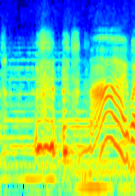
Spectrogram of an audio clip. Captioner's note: barely-contained sobs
